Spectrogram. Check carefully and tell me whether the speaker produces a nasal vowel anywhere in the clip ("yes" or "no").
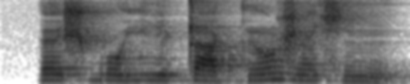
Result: yes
